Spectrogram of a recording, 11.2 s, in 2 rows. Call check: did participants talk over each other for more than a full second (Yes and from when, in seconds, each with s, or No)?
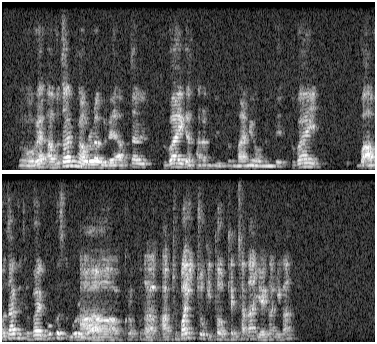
No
